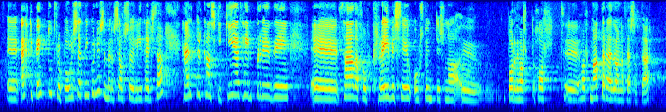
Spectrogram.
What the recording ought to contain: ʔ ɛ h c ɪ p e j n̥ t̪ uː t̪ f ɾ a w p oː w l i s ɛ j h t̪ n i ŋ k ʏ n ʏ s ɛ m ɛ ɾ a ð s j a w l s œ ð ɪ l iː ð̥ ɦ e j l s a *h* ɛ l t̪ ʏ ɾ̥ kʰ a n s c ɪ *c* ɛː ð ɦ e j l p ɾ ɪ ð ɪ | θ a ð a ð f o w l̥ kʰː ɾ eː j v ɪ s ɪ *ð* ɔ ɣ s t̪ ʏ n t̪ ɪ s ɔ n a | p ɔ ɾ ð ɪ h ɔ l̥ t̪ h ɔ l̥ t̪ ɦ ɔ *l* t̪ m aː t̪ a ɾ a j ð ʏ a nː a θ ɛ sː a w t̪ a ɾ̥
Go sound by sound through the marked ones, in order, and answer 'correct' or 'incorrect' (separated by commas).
correct, correct, incorrect, correct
